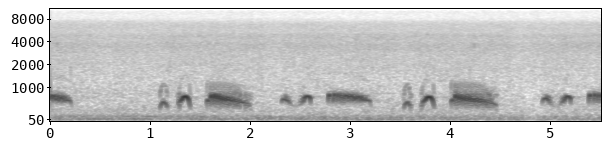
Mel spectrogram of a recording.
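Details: Spotted dove, a young wild bird spoiling for a fight, cooing in a garden at U Minh during decoy trapping; short doubled hoots then long, level coos, phrases repeated in steady succession.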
